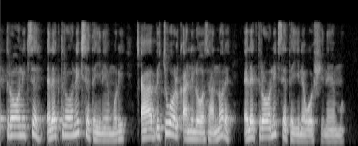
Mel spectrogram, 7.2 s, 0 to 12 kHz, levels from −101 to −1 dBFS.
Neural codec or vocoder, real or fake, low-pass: none; real; 7.2 kHz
